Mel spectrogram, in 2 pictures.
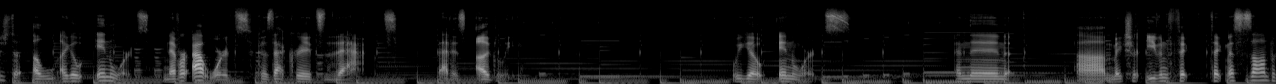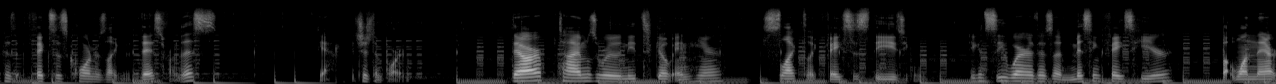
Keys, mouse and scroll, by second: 3.7-9.5 drag, 10.3 middle click, 11.0 middle click, 11.3 middle click, 11.6 middle click, 11.9-14.1 shift+middle drag, 14.1 click, 14.2 middle click, 14.7 click, 14.8 middle click, 15.0 click, 15.1 middle click, 15.2 click, 15.3 middle click, 15.5 click, 16.4 shift+middle drag, 16.6-17.1 drag, 17.1 shift+middle drag, 17.3-18.4 drag, 18.0 Tab, 19.3 click, 21.1 shift+click, 22.5 shift+middle click, 22.7-25.4 drag, 25.4 shift+middle click.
